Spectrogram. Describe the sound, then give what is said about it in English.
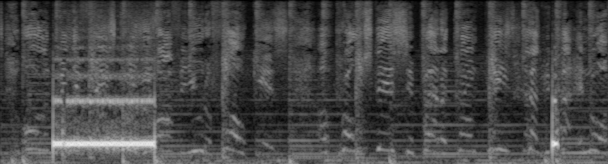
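A phone ringback tone sounds as a call to a bail bonds office rings out: one loud, steady, even-pitched tone lasting about a second, followed by quieter, muffled background sounds. “Well, let me change the caller ID. But yes, I'm calling him back.”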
